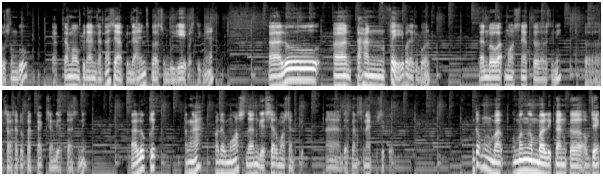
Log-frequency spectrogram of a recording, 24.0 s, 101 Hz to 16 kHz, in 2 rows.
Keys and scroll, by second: 8.6 v.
